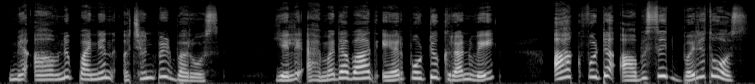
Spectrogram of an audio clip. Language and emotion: Kashmiri, surprised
